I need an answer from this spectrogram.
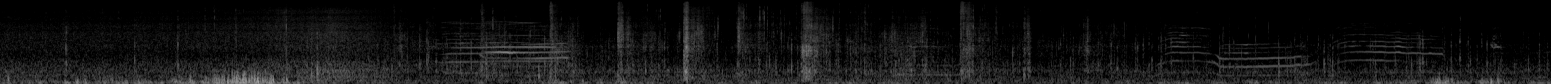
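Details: Friendly mountain community cats being fed right after a typhoon that turned an umbrella inside out; several drawn-out, wavering meows arrive in two bursts, mid-clip and near the end, over outdoor rustling, footsteps and a low windy rumble.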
